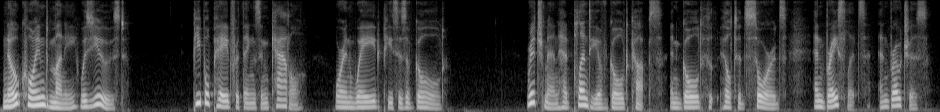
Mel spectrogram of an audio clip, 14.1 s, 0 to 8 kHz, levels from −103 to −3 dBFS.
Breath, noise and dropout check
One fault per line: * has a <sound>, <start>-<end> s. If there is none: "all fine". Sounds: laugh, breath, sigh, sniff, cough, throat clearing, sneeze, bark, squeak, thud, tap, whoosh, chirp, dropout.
all fine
